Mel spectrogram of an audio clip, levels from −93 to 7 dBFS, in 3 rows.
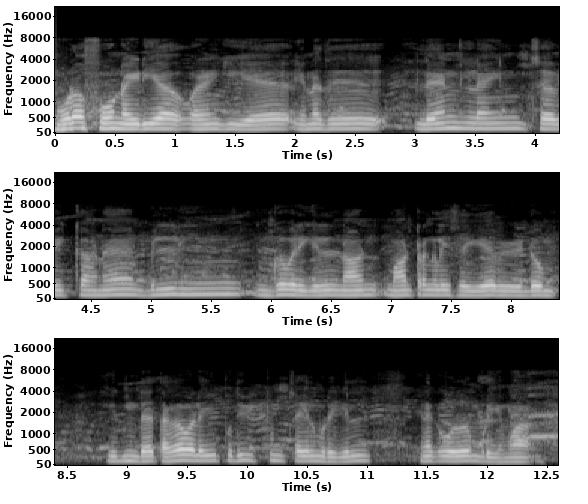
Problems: background conversations at intervals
